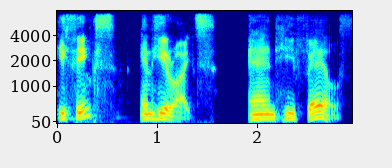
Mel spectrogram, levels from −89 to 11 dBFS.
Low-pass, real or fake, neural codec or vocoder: 7.2 kHz; fake; codec, 24 kHz, 3 kbps, HILCodec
